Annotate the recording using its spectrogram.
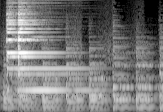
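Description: A single bell-like chime rings out at the start and fades away over about a second and a half: the sound effect of a subscribe-button notification bell being clicked. It plays over background music with a steady, repeating pattern of notes.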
